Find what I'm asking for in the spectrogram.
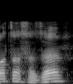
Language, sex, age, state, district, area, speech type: Nepali, male, 45-60, West Bengal, Darjeeling, rural, spontaneous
